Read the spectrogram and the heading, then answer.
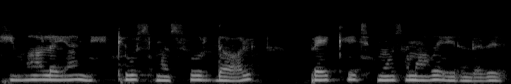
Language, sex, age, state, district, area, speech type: Tamil, female, 18-30, Tamil Nadu, Mayiladuthurai, urban, read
